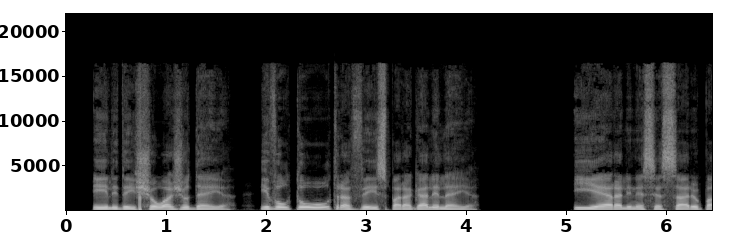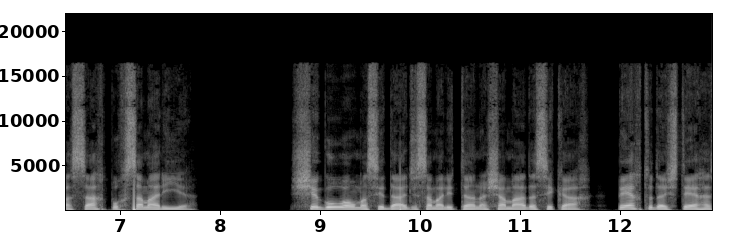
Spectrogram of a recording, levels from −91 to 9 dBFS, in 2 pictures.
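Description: At 0.73 s, at 7.13 s after "necessário passar por", and at 9.80 s between "a uma" and "samaritana chamada", a single loud pop of about 0.03 s stands roughly 15 dB above the speech, likely from a sudden voltage spike. Unlike a dropout, the speech continues underneath.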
